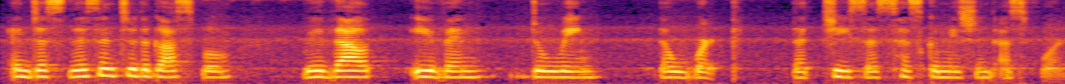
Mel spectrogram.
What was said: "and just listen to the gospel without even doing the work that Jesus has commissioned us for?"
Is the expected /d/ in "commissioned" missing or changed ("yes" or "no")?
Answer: no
